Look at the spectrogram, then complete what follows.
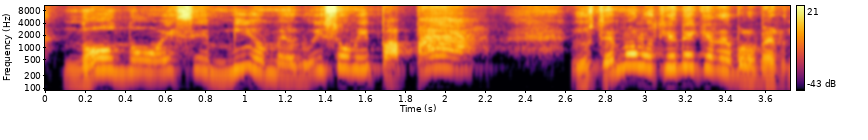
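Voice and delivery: put-on a small boy demanding his boat back; child insisting. Boy arguing with the shopkeeper, high pleading child voice.

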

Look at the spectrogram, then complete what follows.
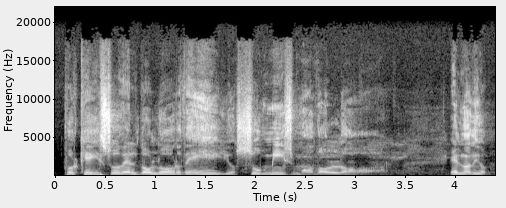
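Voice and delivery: usual speaking voice

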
